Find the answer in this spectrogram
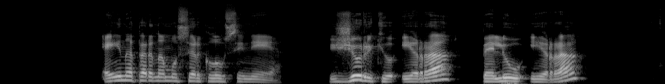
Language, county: Lithuanian, Vilnius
